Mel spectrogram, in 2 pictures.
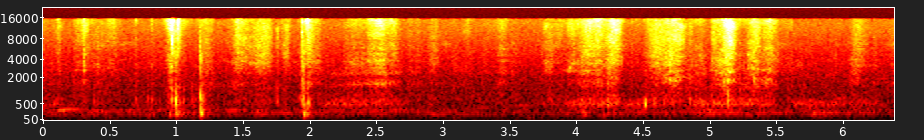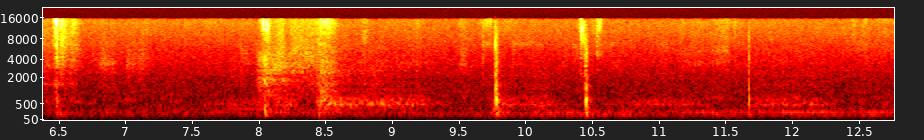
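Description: Fingers tap and knock lightly on a wooden table.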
